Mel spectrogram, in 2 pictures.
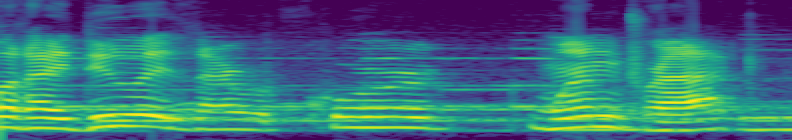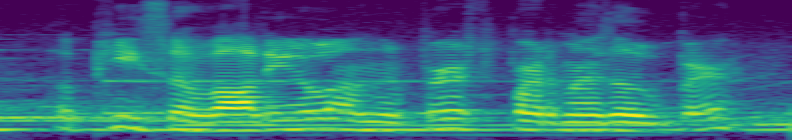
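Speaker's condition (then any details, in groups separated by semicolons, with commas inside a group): Ataxia; affects coordination and balance; slight slurring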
